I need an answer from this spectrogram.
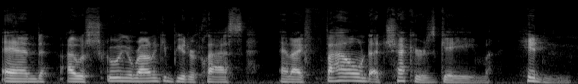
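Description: A male podcast co-host talking in loose, easygoing chat. He wanders off onto tangents and tells his stories with wry, understated humor, his voice sitting at an ordinary middle pitch. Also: expressive, measured pace, a bit bright. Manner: rambling, digressive, wry. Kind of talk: casual chat recapping a dating show.

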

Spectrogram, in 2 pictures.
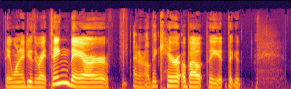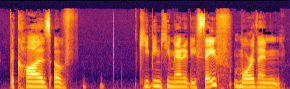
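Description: A woman's voice: sits low, smooth, no room sound. A woman co-hosting a podcast, chatting enthusiastically about a TV episode with the occasional dry, sarcastic aside. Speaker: podcast co-host. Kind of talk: casual chat about an old TV episode.

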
